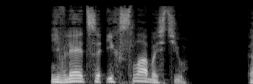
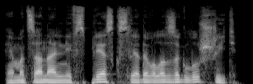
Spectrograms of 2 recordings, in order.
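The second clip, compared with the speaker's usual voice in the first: usual speaking voice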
